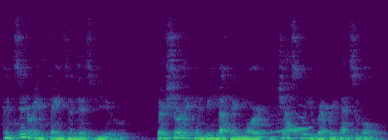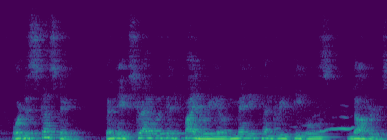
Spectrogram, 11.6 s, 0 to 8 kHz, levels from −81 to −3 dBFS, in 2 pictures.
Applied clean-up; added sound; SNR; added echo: none; Brass instrument; 17 dB; reverberation time 0.6 s.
